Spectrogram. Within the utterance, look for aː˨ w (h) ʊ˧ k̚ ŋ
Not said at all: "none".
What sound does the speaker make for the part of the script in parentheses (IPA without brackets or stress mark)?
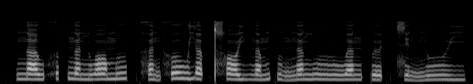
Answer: h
